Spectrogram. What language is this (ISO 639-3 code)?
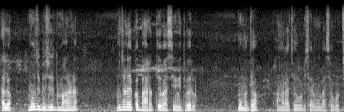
ori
